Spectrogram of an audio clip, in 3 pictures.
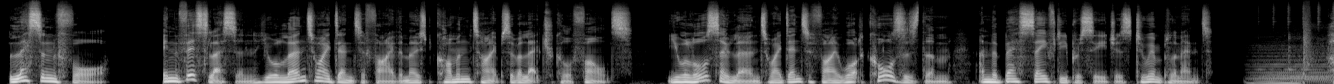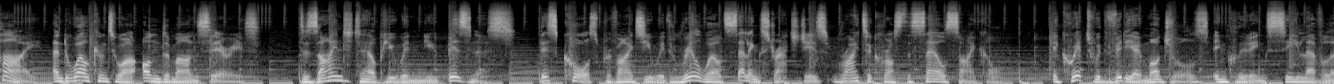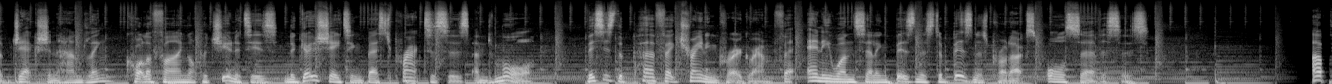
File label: eLearning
